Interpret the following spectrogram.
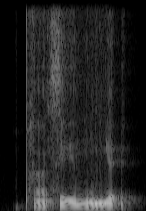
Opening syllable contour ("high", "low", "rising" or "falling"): low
